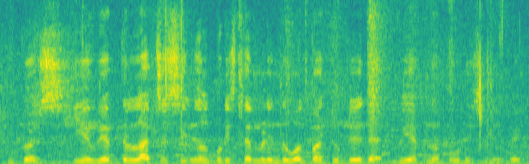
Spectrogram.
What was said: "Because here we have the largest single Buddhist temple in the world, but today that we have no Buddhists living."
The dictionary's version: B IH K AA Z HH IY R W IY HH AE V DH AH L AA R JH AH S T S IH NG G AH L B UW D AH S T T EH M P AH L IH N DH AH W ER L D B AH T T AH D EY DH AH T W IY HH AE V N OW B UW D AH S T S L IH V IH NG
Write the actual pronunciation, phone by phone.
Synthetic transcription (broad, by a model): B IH K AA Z HH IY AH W IY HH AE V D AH L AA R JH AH S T S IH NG G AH L B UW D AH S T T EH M B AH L IH N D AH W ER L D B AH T T AH D EY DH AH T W IY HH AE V N OW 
